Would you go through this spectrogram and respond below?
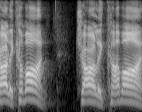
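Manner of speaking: put-on high scream. Recounting a race to the hospital, speaker retells a man calling to Charlie: retelling someone screaming. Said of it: "and he's screaming".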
